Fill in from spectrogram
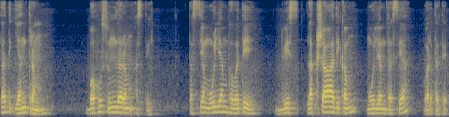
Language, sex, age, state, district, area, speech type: Sanskrit, male, 18-30, Karnataka, Bagalkot, rural, spontaneous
